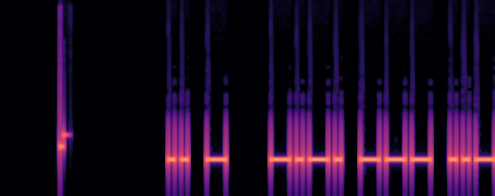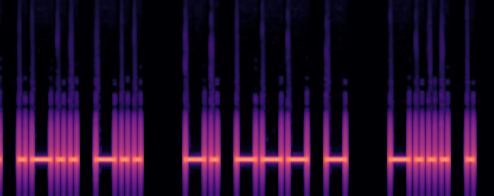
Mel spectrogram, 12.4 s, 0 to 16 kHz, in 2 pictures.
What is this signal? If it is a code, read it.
Morse code, heard as a keyed tone, about 15 wpm, 700 Hz. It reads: IT COULD NOT BE
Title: Sentences from Top 1500 Words 15wpm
